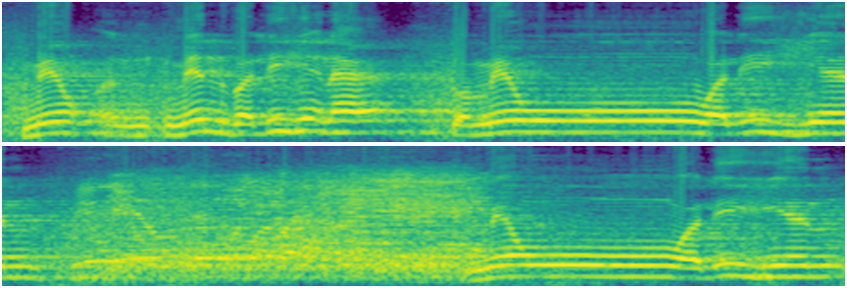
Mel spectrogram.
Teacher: ادغام بھی ہوگا اور نون کی آواز ہوگی تو غنہ بھی آ جائے گا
